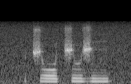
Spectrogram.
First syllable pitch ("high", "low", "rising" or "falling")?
high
